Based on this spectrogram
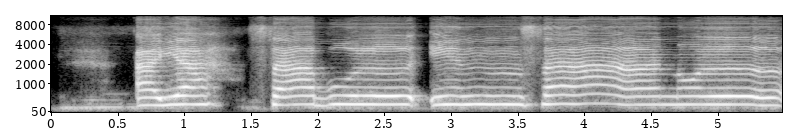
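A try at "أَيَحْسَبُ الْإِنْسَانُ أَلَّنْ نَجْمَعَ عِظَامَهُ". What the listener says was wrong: Enggak, nu aja ketinggalan. Nu al. Ya, ayah sabul insanu alai. Ada A-nya dulu.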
